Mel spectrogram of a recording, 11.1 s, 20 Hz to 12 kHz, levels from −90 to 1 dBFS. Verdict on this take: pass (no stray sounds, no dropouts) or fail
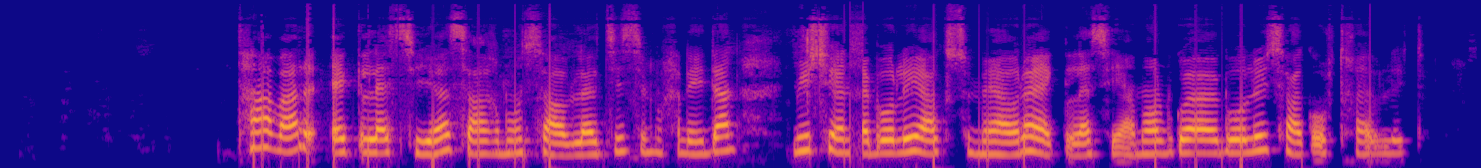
fail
